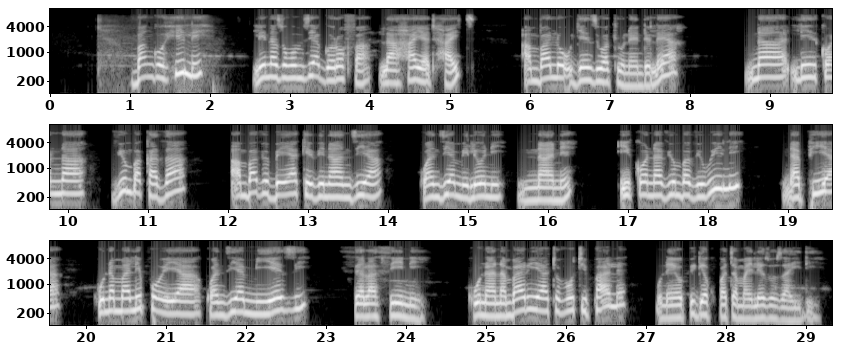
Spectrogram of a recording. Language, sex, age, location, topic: Swahili, female, 25-35, Nairobi, finance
